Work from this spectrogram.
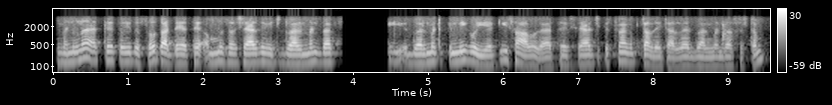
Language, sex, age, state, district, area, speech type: Punjabi, male, 30-45, Punjab, Amritsar, urban, conversation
